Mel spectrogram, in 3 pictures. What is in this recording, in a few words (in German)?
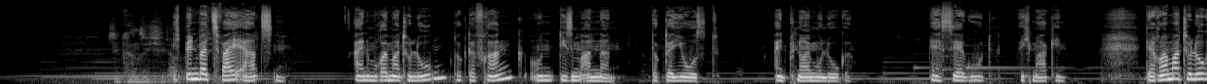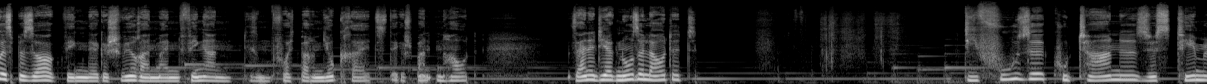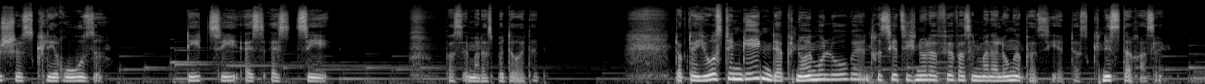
3D-Hörspiel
